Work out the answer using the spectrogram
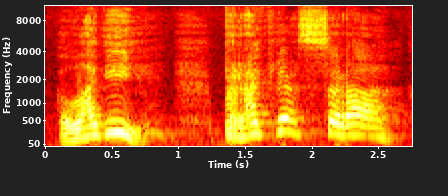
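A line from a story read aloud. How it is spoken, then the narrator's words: Shrieked. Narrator (Russian): Взвизгнул Иванов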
